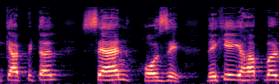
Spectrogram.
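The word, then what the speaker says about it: San José: Costa Rica की capital सैन होजे. देखिए यहां पर जो स्पेलिंग है जे ओ एस ई है, इसको सैन जोस नहीं पढ़ेंगे, इसको जोस नहीं बोलेंगे, इसको सैन होजे बोलेंगे.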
